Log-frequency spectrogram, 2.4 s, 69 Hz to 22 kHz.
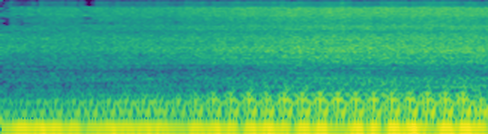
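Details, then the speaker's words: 1978 Ford Courier engine started cold after sitting a few weeks, fast idling with plenty of oil pressure and low temperature; smooth, steady low rumble with an even beat, no misses or knocks. Normal cold fast idle. "So we're just going to actually let her just sit here on hot idle for a bit. Plenty of oil pressure."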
